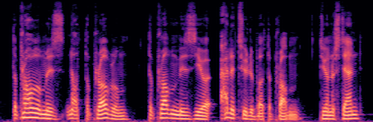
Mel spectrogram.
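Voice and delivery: attempted, put-on British accent. Repeating a quoted line on request, in an attempted british accent. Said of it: "I'm trying to do British".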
